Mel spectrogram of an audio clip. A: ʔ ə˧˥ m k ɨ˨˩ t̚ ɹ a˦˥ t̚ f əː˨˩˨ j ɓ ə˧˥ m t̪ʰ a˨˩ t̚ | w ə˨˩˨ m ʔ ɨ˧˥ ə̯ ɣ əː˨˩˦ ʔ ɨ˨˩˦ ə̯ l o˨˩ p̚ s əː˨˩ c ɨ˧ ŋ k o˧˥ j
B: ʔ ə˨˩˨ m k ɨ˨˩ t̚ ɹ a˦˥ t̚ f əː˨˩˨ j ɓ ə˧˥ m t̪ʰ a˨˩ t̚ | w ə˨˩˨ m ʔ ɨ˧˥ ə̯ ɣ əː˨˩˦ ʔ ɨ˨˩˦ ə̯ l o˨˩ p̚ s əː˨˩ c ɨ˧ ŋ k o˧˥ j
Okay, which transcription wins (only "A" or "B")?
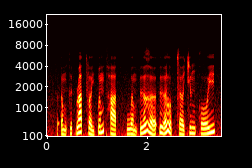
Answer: B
